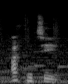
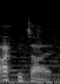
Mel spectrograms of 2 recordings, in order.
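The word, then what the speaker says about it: Gachiakuta: Akuti, not Akutai.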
